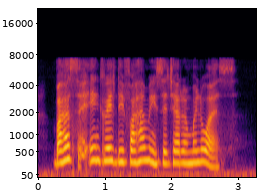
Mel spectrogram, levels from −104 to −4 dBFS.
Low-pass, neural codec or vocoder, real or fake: 7.2 kHz; autoencoder, 22.05 kHz, a latent of 192 numbers a frame, VITS, trained on many speakers; fake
